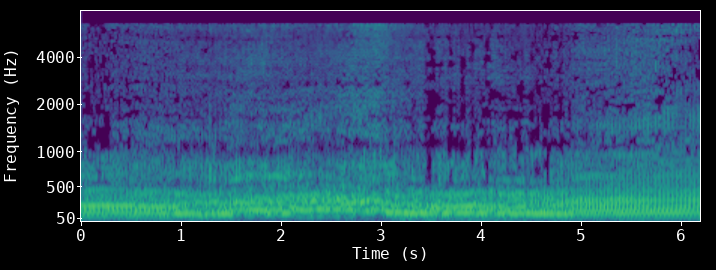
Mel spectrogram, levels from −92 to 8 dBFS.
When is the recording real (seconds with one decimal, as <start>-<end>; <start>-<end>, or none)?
0.0-0.9; 4.6-6.2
